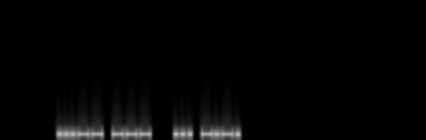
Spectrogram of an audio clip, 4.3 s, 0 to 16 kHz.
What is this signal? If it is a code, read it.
Morse code, heard as a keyed tone, about 36 wpm, 700 Hz. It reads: 3O SC
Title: Winter Field Day Exchanges Encore 35wpm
